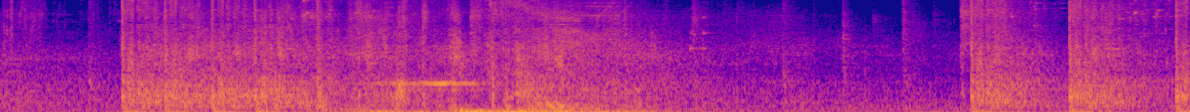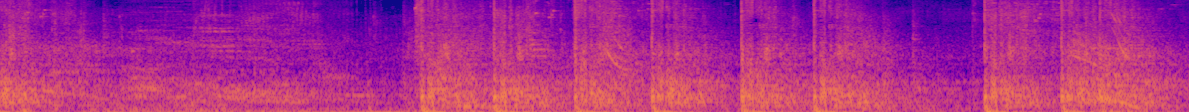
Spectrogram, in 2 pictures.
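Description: Glass shatters and tinkles.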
